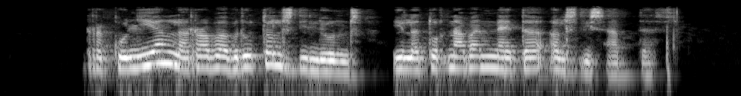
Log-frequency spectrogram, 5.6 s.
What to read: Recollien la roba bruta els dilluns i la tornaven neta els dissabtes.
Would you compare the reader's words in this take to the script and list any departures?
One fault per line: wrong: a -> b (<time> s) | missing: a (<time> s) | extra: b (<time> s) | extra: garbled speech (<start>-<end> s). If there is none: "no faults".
no faults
